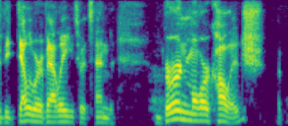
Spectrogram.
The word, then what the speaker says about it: Bryn Mawr: She is a Florida transplant, having moved to the Delaware Valley to attend Bryn Mawr College. I pronounced that correctly. Bryn Mawr.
